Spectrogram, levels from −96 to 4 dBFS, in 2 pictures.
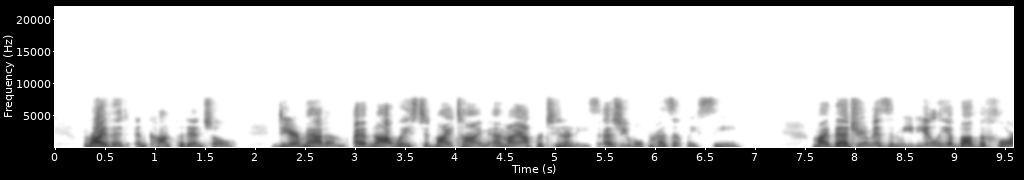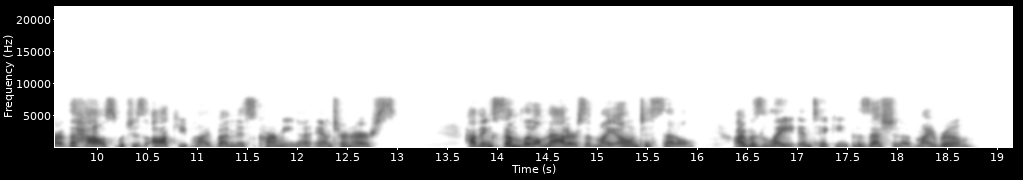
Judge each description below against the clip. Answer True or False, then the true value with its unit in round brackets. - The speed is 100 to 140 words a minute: False (175 wpm)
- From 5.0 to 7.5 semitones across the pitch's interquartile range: True (5.3 semitones)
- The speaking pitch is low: False (230 Hz)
